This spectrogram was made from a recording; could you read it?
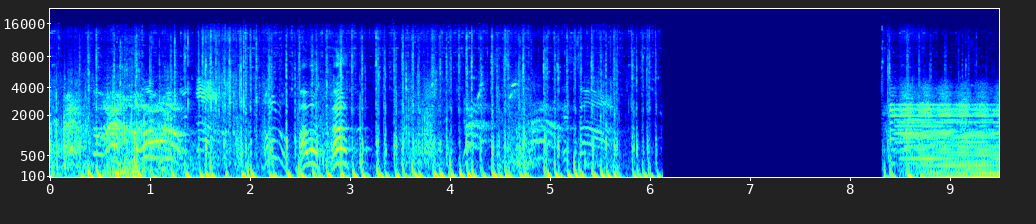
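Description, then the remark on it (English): Horses set off riding east toward the Sierra Nevada: a quick, loud clatter of clip-clopping hooves with a whinny rising over it, then the sound cuts out abruptly into silence before a sustained tone begins. “Not wanting to be tracked, back to Arroyo de Cantua, we rode east, toward the Sierra Nevada.”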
